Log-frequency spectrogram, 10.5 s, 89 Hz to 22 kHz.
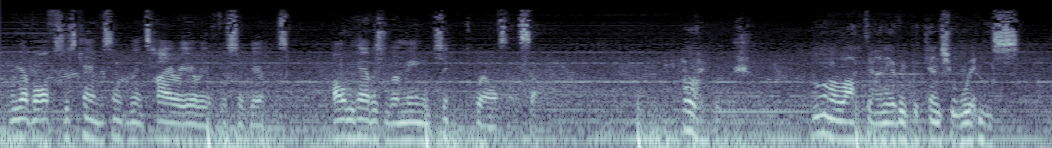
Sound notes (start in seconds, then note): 4.4 speaks faintly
